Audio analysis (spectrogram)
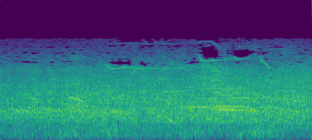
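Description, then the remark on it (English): A huge stadium crowd roars and cheers in a steady, dense wall of noise that holds at a constant loud level throughout, with no single voice standing out, during an American football game as Birmingham has first down and goal to go. “Crowd is huge and cheering.”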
